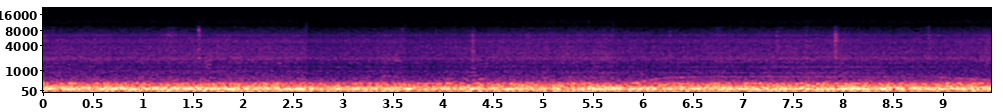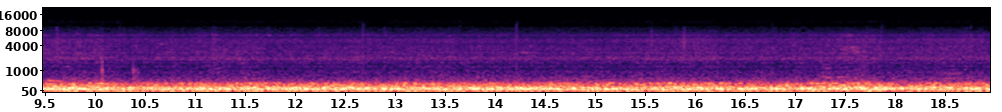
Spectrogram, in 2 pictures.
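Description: Jet airliner cabin noise during descent: a steady low rumble of engines and airflow heard inside the cabin at a window seat. A faint whine rises, holds and falls away between about six and ten seconds in.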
